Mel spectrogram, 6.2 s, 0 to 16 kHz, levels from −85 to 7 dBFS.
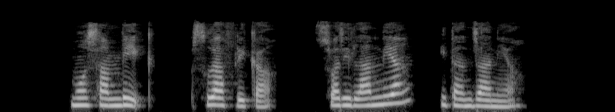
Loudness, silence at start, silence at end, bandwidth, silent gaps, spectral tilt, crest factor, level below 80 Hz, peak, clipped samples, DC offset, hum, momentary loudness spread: -22 LUFS; 0.7 s; 0.95 s; 7.8 kHz; 1.64-1.90 s, 2.85-3.14 s, 4.24-4.38 s; -6 dB/octave; 18 dB; -66 dBFS; -6 dBFS; under 0.1%; under 0.1%; none; 13 LU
